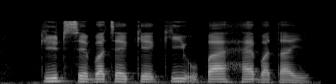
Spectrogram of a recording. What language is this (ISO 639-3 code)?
mag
